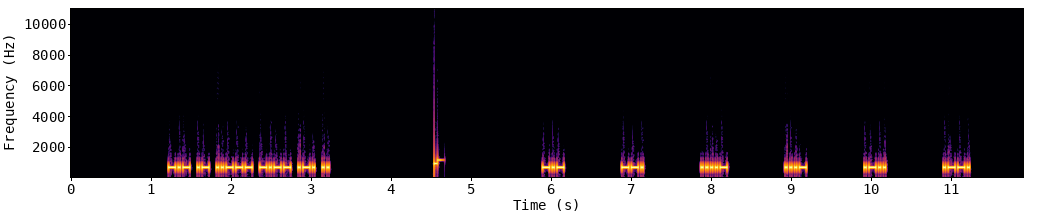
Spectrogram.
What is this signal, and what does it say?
Morse code, heard as a keyed tone, about 39 wpm, spaced as for 17 wpm, 700 Hz. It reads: KA2YRI KG4VLP
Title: USA Call Signs - 6 Characters - 8x Character Spacing - 40wpm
